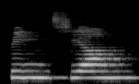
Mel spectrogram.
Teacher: trong đó âm tiết thứ hai được đọc nhấn mạnh và kéo dài hơn · Ví dụ ping xiang nhấn mạnh và kéo dài hơn đấy, cái từ ping nó đọc nó ngắn hơn từ xiang, nó không ngân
